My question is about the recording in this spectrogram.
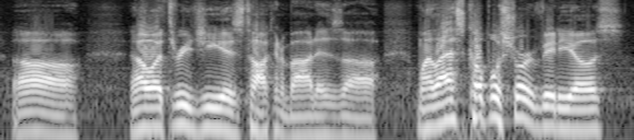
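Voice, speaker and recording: This livestream host is a man in his thirties, nasal from a cold he's getting over, speaking from his home fishroom indoors among aquariums. His mid-range voice is smooth, with lively intonation and a measured pace, as he chats, laughs a lot, and calls out viewers by name. He's picked up by a close stand-mounted studio mic.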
